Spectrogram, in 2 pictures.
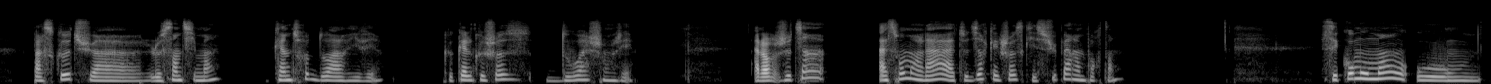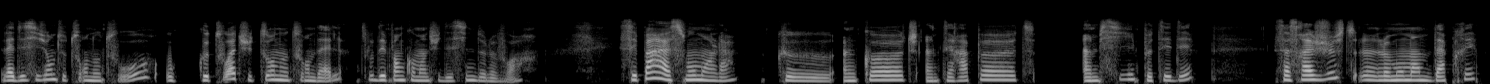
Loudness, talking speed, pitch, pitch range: -27 LUFS, 145 wpm, 200 Hz, 175-220 Hz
